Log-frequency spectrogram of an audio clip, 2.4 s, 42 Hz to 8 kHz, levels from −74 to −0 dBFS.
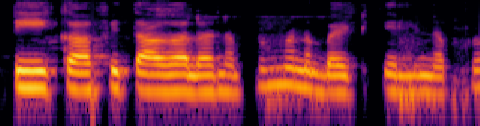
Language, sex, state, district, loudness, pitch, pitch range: Telugu, female, Telangana, Karimnagar, -16 LUFS, 185 Hz, 175-210 Hz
